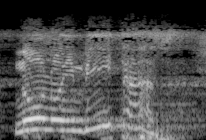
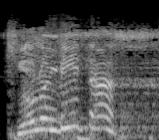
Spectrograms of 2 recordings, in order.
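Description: First: "no lo invitas" said slowly, each word weighted; slow emphatic repeat. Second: Said in the usual way. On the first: Shown as a demonstration. Coach warning sales trainees not to invite, slow and emphatic. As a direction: drive the point home by slowing right down on "no lo invitas".

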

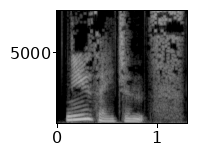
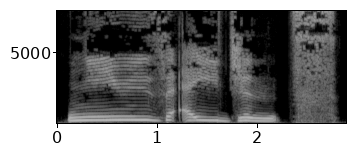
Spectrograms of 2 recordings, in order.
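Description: First: Said in the usual way. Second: NEWS AGENTS drawn right out; very slow, teacherly word demo; slow model pronunciation. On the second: Shown as a demonstration. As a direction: stretch each syllable of "News agents" for learners. Teacher models new word slowly.

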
